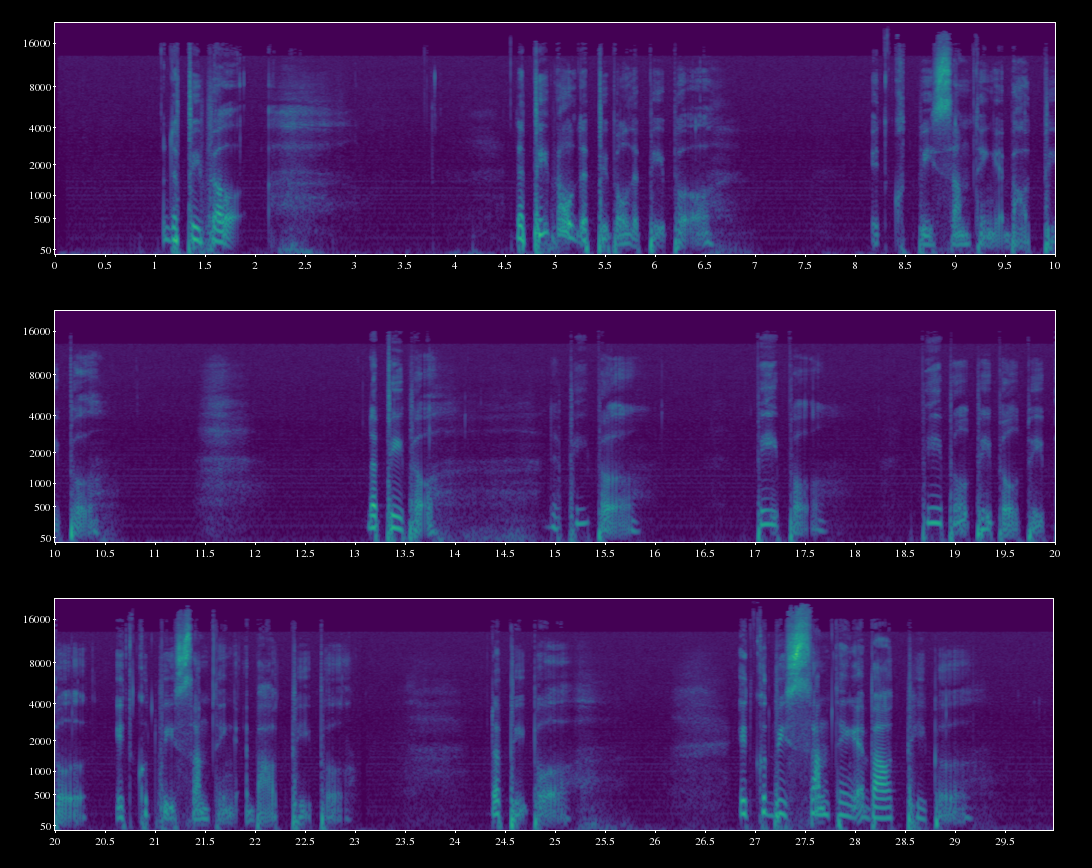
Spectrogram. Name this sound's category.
Sound effects > Electronic / Design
